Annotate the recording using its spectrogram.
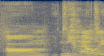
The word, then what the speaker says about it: Mihaela: Yeah, Mihaila is actually my name, but Mihaila, it's a little bit difficult for everyone, but you can call me Mel or Mishi, it doesn't matter.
